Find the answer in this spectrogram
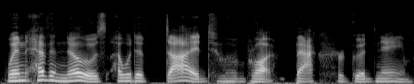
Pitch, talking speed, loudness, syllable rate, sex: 145 Hz, 205 wpm, -19 LUFS, 3.8 syllables/s, male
